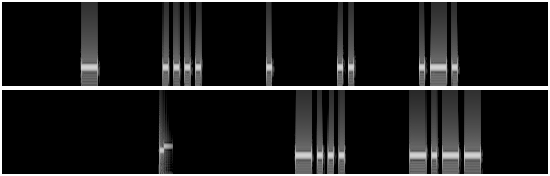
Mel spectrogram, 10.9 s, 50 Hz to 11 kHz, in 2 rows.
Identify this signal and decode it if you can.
Morse code, heard as a keyed tone, about 22 wpm, spaced as for 10 wpm, 700 Hz. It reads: THEIR BY
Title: 4x Character Spacing - Top 100 Words - 22wpm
